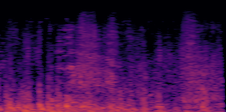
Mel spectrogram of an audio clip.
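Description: Cavalry horses in the Suvarnabhumi Mahayuth video game gallop with dense clip-clop hoofbeats and neighing, a loud, continuous battle din that fills the whole moment.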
